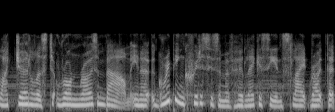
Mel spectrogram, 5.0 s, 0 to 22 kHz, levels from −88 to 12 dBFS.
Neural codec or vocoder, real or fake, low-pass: none; real; 7.2 kHz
